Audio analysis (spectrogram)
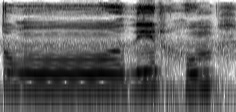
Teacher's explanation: را ساکن سے پیچھے زیر ہے تو را کو باریک پڑھیں گے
